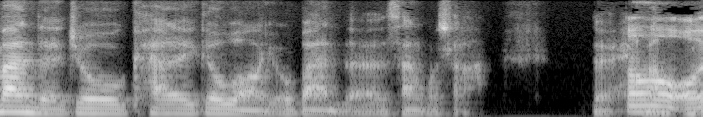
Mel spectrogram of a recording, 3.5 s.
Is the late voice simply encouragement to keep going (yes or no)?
no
